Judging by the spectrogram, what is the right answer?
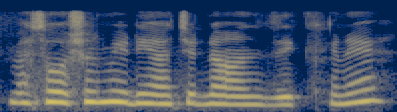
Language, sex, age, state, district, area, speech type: Dogri, female, 18-30, Jammu and Kashmir, Udhampur, rural, spontaneous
